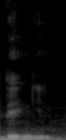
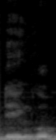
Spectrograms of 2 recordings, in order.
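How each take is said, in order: First: The word ends with an 'ee' sound. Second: The word ends with an 'oo' sound. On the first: The speaker calls it right. "वैसे इसको बोला जाता है डेंगी" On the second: The speaker calls it wrong. "हम Indian लैंग Indian accent में डेंगू बोल देते हैं"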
